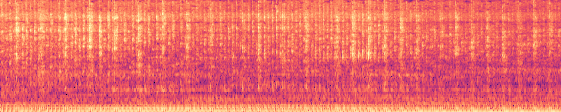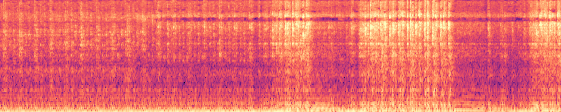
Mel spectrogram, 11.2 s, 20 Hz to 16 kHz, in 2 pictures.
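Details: 1988 Suzuki Samurai tin top, parked since the late 1990s, straight-piped with no exhaust fitted: loud raw low rumble at a steady fast idle with a couple of throttle blips. Runs smoothly.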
